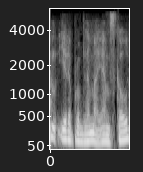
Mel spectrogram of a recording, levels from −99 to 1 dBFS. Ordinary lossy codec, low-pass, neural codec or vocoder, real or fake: AAC, 32 kbps; 5.4 kHz; codec, 16 kHz, 1.1 kbps, Voila-Tokenizer; fake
